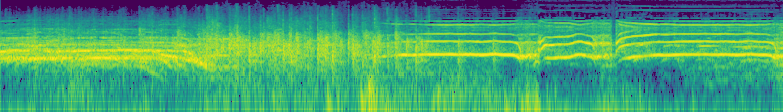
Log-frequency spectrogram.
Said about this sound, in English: There it is. Where's the guy that yelled, oh? Hold your hands up, dude. Okay, there he is.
